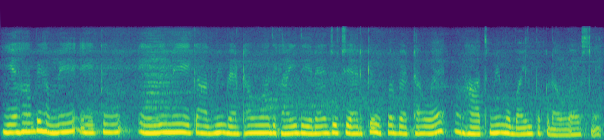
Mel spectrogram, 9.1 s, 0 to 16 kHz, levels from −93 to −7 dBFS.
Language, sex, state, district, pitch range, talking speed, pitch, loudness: Hindi, female, Haryana, Rohtak, 180-210 Hz, 185 wpm, 195 Hz, -12 LUFS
